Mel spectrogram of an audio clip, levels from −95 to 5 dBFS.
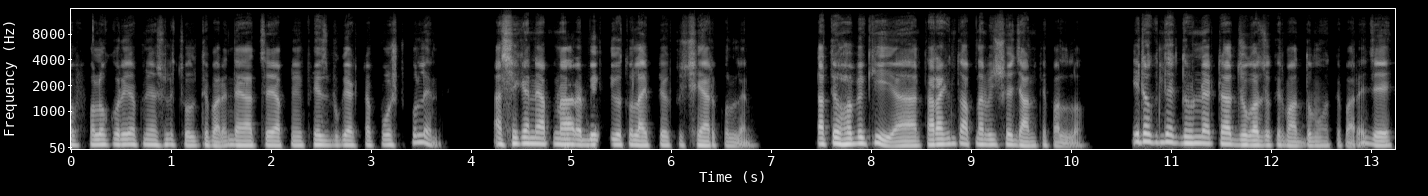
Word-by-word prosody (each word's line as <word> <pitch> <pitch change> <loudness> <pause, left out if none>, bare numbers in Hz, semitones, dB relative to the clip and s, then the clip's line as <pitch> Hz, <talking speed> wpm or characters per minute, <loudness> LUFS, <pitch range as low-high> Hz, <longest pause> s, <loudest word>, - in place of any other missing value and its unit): Follow 130 +1 +2
করেই 135 0 +2
আপনি 130 - -5
আসলে 130 +2 -3
চলতে 110 0 -3
পারেন। 105 +1 -2
দেখা 110 -1 +2
যাচ্ছে 110 +1 -5
আপনি 110 - -10 0.2
Facebook 115 -3 0
এ - - +3
একটা 115 +2 -7
পোস্ট 125 -2 -2
করলেন। 180 -6 -2 0.6
আর 145 - +3
সেখানে 155 0 +4
আপনার 135 -2 +3 0.2
ব্যক্তিগত 130 0 -1
লাইফটাও 110 +1 0
একটু 110 - -14
শেয়ার 110 -2 +2
করলেন। 100 -3 -6 0.7
তাতে 145 +1 +2
হবে 145 +2 +5
কী? 160 -4 +3 0.2
আ - - +1 0.2
তারা 130 +2 +5
কিন্তু 150 +2 -3
আপনার 135 -1 -1
বিষয়ে 130 0 -1
জানতে 105 +1 -1
পারলো। 90 -4 -6 0.6
এটাও 205 0 +4
কিন্তু 180 +2 -1
১ 170 - -7
ধরনের 165 -1 +4
একটা 150 -1 -1 0.2
যোগাযোগের 120 -1 +1
মাধ্যমও 100 +1 -4
হতে 105 -3 -11
পারে। - - -6
যে, 110 - +3
125 Hz, 190 wpm, -24 LUFS, 110-145 Hz, 0.7 s, হবে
